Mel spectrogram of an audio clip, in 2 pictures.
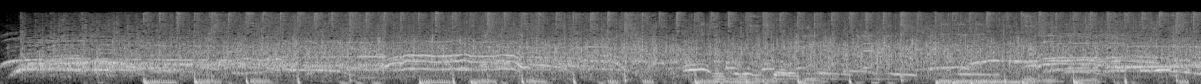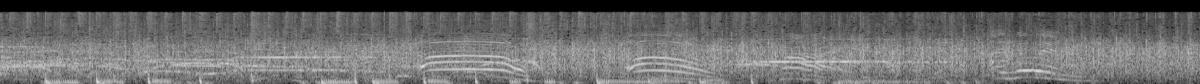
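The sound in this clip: Loud, sustained audience applause and cheering with scattered whoops greets Ruby Dee as she takes the stage at a Def Poetry show, holding steady for the whole stretch.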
